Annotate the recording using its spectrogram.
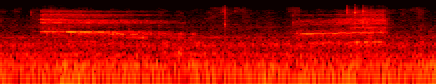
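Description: Faint horse whinnies from the opening of a music recording played back through computer speakers: one call about half a second in with a slightly falling pitch, and another near the end.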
